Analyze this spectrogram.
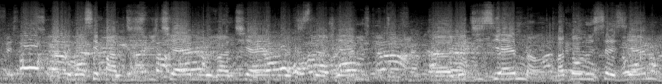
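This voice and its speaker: An activist giving a spontaneous, insistent and repetitive street interview at a protest. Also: mid-range voice. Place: busy public protest in Paris. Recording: busy crowd noise around the voice.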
